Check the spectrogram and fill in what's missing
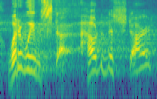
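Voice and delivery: high, baffled questioning; mock bewilderment. Speaker imitates a couple forgetting why they fight, mock bewilderment. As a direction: lose the thread, pitch climbing high. Acting out a confused arguing couple.

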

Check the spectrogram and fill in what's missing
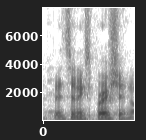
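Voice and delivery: ordinary talk

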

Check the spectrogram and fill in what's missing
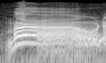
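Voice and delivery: high, loud, stretched-out yell; mock shout. Player cries out at the game, long mock shout. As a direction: holler it and hold the vowel.

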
